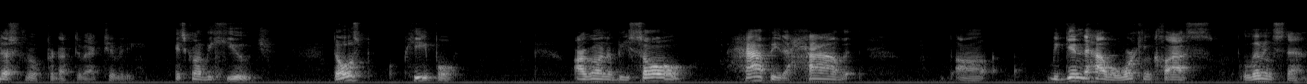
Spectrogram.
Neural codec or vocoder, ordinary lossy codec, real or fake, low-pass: none; AAC, 48 kbps; real; 7.2 kHz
